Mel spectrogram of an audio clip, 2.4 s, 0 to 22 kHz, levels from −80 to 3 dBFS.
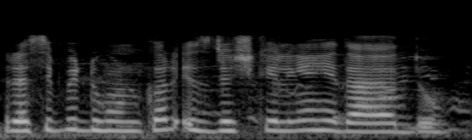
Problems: constant background noise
